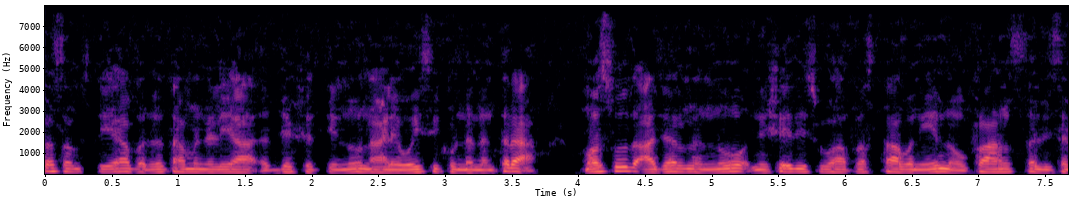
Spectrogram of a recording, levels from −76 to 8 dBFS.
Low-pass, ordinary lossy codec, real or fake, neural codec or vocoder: none; none; fake; codec, 16 kHz, 16 kbps, FunCodec, trained on Chinese and English, 50 frames a second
